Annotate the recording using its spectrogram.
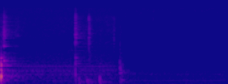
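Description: A sharp knock, then a few light clicks about a second in, followed by quiet room tone with a faint steady hum.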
